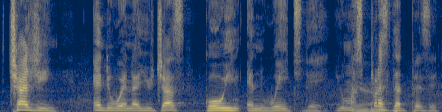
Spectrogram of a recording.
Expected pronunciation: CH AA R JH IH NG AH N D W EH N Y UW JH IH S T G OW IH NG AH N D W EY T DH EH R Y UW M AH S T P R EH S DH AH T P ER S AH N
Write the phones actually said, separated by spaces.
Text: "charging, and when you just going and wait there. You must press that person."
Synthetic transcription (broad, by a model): CH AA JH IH NG AH N D W EH N Y UW JH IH S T G OW IH NG AH N D W EY T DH EH Y UW M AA S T P R EH S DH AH T P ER S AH N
